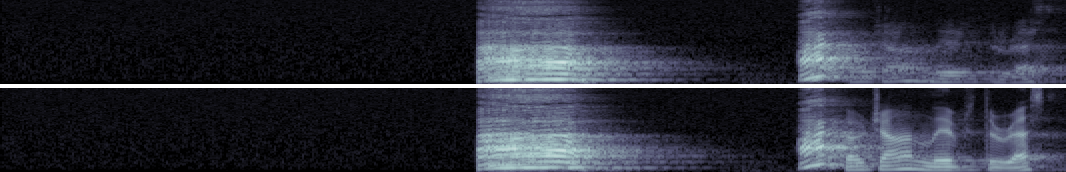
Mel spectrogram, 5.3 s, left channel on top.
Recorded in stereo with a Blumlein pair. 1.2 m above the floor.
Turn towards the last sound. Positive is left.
turn(degrees=-40)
